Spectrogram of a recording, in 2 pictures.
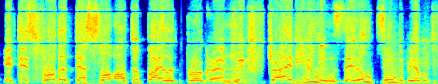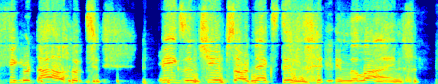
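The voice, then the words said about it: South African accent drifting Scandinavian. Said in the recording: “He just became Swedish all of a sudden, Elon... Hard to do that South African accent... Starts blending into the Scandinavian.”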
